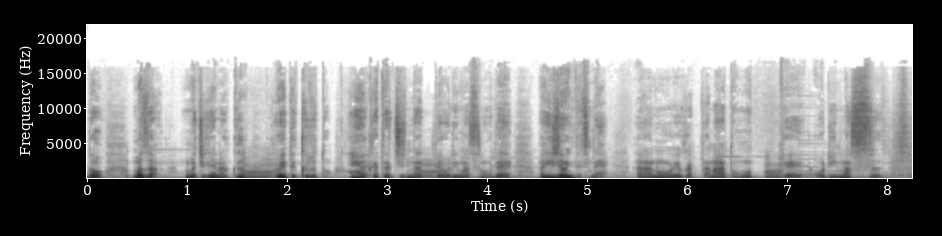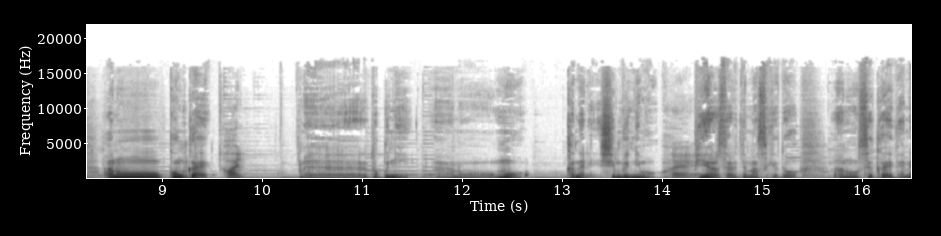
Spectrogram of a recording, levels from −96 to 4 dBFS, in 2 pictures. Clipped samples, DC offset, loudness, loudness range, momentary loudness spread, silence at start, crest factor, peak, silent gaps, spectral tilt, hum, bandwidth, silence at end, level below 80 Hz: under 0.1%; under 0.1%; -23 LUFS; 7 LU; 16 LU; 0 s; 20 dB; -2 dBFS; none; -6 dB/octave; none; 17 kHz; 0 s; -44 dBFS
